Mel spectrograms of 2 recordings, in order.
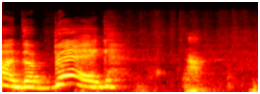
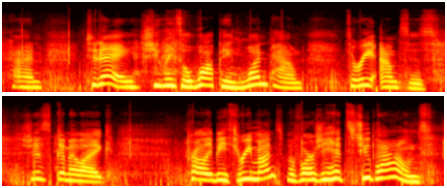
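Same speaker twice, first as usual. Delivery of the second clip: usual speaking voice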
